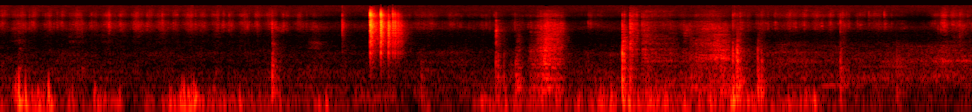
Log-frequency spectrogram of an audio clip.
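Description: Metal parts of an old hand drill being handled on a workbench: irregular clinks and knocks, with a few sharper metallic clicks among duller thumps.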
